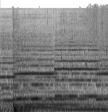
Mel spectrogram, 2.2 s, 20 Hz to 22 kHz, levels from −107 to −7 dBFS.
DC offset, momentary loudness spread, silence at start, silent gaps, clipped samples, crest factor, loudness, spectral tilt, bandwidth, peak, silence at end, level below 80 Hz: 0.2%; 3 LU; 0 s; none; under 0.1%; 16 dB; -20 LUFS; -6 dB/octave; 18 kHz; -4 dBFS; 0 s; -36 dBFS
